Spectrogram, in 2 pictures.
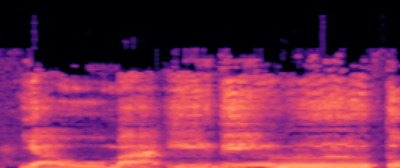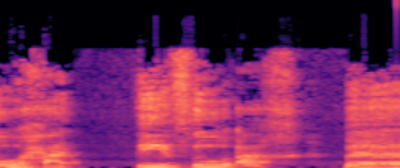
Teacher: kho sukun, maka keluarkan suara kamu dari tenggorokan bagian atas seperti orang ngorok ya. Ba-nya panjangnya 2, ro-nya pendek, lalu ha-nya juga panjangnya 2.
